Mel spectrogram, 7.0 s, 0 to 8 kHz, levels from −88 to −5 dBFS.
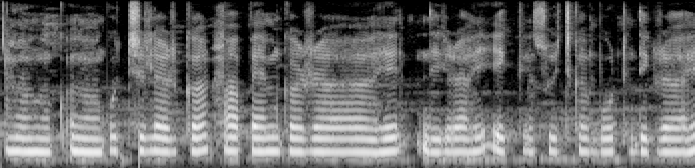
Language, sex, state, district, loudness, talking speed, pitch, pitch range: Hindi, female, Uttar Pradesh, Muzaffarnagar, -17 LUFS, 155 wpm, 200 Hz, 195-210 Hz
